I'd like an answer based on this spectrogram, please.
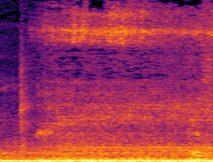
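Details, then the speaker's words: Nebulizer compressor machine, the home or long-term-care type, switched on with tubing attached to aerosolize medication for a patient's breathing treatment: steady low mechanical hum running without a break. "one is to use a machine like this this is what they use in longterm care or in Subacute rehab and in people's homes many people have a machine like this at home this machine machine you hook your tubing here and you turn the machine"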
